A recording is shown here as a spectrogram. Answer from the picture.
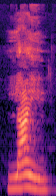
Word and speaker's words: line: एंड में ई है तो ये साइलेंट रहेगा, और इसकी वजह से जो ये वॉवेल है आई, उसको हम पढ़ेंगे आई। तो ये बना ल आई न, लाइन। ई को नहीं पढ़ना।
